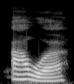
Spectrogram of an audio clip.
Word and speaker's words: hour: Honor, hour, air. So these words, letter H is silent in them.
